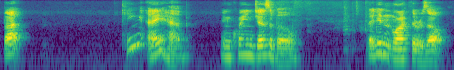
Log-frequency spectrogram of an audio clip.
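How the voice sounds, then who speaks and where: A man reading a children's Bible story aloud in an animated way, with dramatic pauses, expressive emphasis and playful asides. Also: sits high, vocal fry. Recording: roomy, echoing room sound.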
